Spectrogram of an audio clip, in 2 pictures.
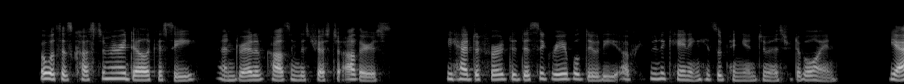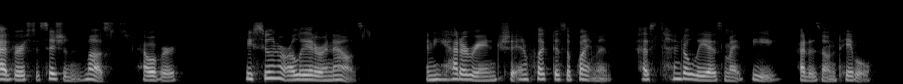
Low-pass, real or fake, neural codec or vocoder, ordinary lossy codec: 7.2 kHz; real; none; MP3, 48 kbps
